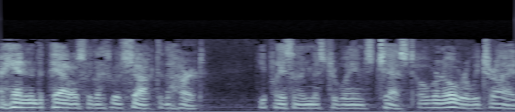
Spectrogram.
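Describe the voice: Intonation holds fairly even. The text is read aloud plainly.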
